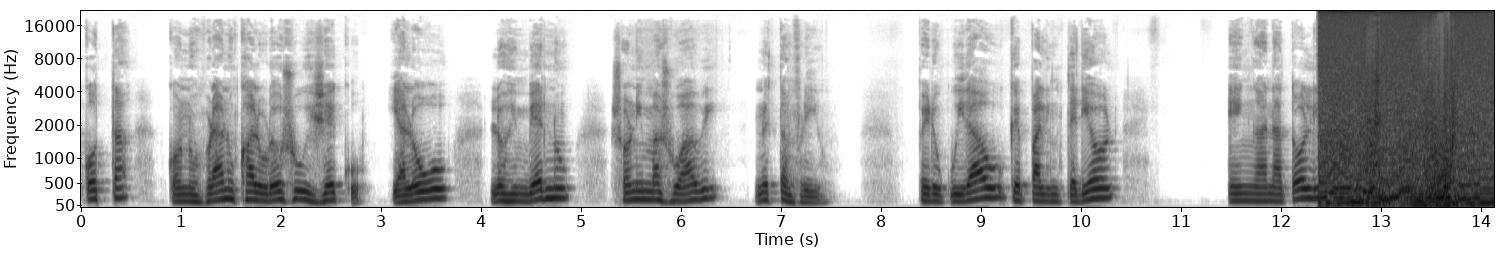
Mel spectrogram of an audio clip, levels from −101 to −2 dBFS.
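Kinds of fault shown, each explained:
Wrong sample width: from 12.37 s to the end, the speech turns into loud, harsh noise with the original buried underneath. Audio stored as 16-bit integers is being read as unsigned 8-bit, so each sample is split into two separate values. Only the high bytes carry the top bits of the real signal, and the low bytes come out as noise. Doubling the sample count also plays the sound at half speed, an octave lower.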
